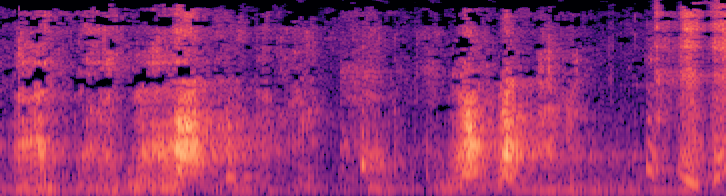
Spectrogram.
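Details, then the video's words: Pembroke Welsh Corgi brothers fighting in an angry sibling squabble, giving sharp mid-pitched barks and snarling yips in irregular bursts, loudest near one and three seconds, with a lower rising whine-like snarl near the end. "Corgi dogs brother's fighting"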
